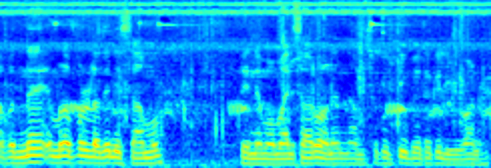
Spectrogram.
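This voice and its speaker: A man's voice: on the low side, little pitch movement, quick pace, warm tone. A man chatting casually as a vlog presenter, mixing English words into his Malayalam, recorded outdoors. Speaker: presenter of a borewell water-point vlog. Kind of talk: casual on-site vlog chat. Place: outdoors on a rural plot. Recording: noisy outdoor field recording.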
